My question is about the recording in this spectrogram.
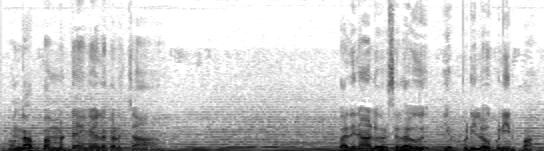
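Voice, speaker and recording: A man's voice: on the high side, normal speed, natural voice. A man playing an offhand young man who brushes off his friend's fears. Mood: earnest. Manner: dismissive, casual. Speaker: roommate. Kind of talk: short film acting. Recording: film soundtrack with loud music. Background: film score.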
